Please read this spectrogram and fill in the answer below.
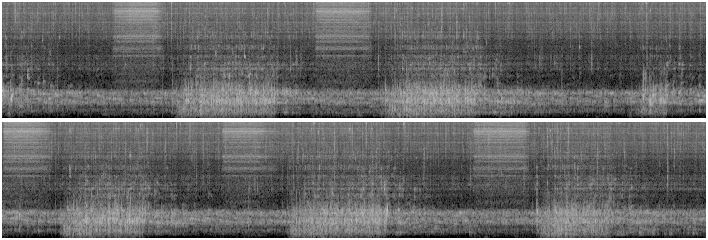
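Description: A scuba diver breathing through a regulator underwater: a short hiss on each inhale, then a louder gurgling rush of exhaled bubbles, repeating about every four to five seconds.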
